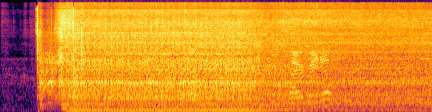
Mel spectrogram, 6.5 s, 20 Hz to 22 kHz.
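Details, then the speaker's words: 1964 Ford Thunderbird with a no-crank problem, started by jumping the starter relay with the key on: a short crank, then it fires into an even idle at about four beats a second. Neutral safety switch or column wiring suspected. "starts runs just fine so I'm going to go start case and wiring"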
